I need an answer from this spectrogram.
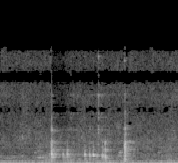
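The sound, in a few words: frying onions, spices and pumpkin in a pan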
